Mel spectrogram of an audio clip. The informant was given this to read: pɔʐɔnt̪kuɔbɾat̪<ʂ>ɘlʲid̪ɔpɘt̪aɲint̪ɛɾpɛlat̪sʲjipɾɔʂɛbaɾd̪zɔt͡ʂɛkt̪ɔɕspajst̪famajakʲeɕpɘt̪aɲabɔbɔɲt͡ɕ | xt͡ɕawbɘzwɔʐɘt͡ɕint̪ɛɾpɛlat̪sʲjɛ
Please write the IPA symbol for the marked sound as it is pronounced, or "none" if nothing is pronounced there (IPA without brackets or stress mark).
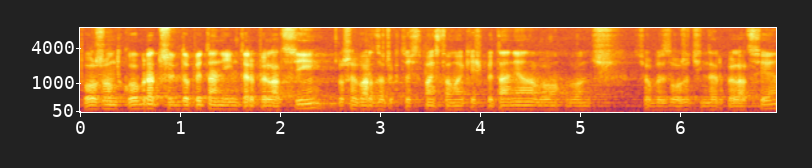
t͡ʂ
